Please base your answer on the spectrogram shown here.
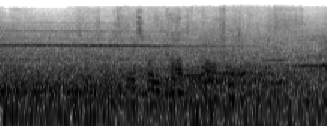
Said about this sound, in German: Ich fahre jetzt mit der S-Bahn natürlich Richtung Club.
